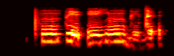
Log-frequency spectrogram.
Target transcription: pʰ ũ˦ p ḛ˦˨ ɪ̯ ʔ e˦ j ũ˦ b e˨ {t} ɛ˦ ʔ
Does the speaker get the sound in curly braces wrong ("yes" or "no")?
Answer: yes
